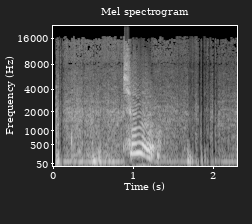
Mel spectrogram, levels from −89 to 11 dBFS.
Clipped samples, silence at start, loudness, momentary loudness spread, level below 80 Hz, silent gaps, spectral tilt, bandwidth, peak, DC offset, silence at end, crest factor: under 0.1%; 0.05 s; -10 LUFS; 19 LU; -32 dBFS; none; -4 dB/octave; 17 kHz; 0 dBFS; under 0.1%; 0 s; 12 dB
